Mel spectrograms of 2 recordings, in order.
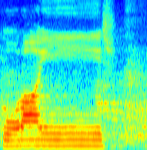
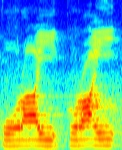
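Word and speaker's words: قريش: Liilafi Quraisy. Quraisy R ini R ini dia lembut ya bukan liilafi liilafi qurai qurai jangan ditekan jangan dikuatkan karena sifat yang seharusnya ada pada bacaan ini apa?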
